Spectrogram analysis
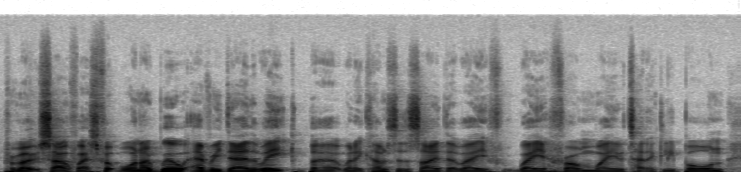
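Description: A man's voice: medium pitch, completely flat delivery, rapid-fire, a bit bright, clean tone. A man with a thick Yorkshire accent hosting a football podcast, previewing fixtures in an informal, chatty way. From Bridlington, East Yorkshire, England. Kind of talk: podcast fixture preview, part scripted, part casual chat.

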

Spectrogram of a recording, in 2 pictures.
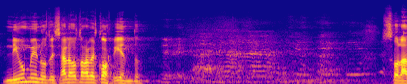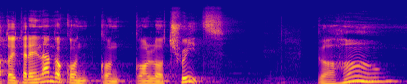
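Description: A man preaching a fervent Pentecostal sermon, building to shouts and dropping in English phrases. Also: medium pitch, expressive, normal speed, pauses often.

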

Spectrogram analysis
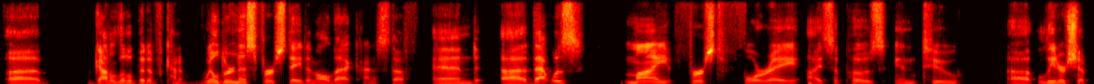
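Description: A man's voice: lowish voice, unhurried, no room sound, clean studio sound. A guest in his forties speaking in a casual interview, hesitant and full of fillers. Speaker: podcast guest.

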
